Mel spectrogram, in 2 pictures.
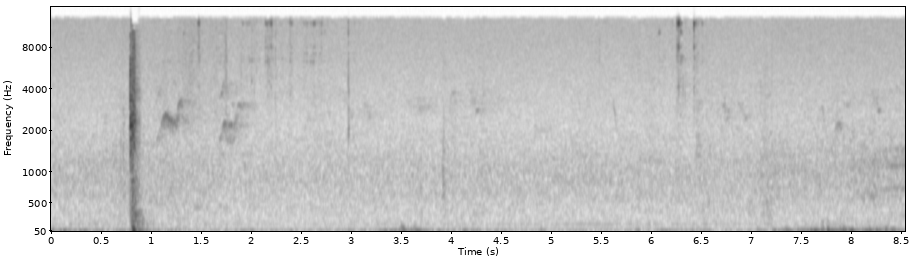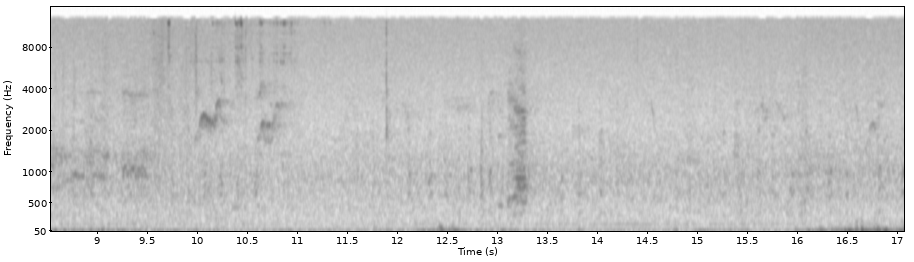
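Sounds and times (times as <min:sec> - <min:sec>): clucking bird calls: 0:11.8 - 0:17.0.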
